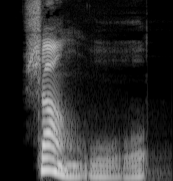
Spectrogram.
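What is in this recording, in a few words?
"shangwu" Mandarin Chinese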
